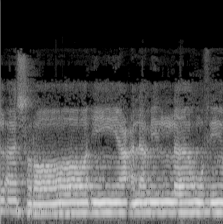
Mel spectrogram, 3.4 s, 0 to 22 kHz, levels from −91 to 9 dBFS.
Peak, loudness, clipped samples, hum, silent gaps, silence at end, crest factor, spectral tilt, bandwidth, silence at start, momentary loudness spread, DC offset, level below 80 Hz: 0 dBFS; -11 LUFS; under 0.1%; none; none; 0 s; 10 dB; -8 dB/octave; 9 kHz; 0 s; 3 LU; under 0.1%; -52 dBFS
